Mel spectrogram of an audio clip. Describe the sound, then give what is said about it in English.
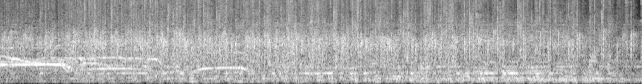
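A crowd at a comedy show in Los Angeles applauds comedian Shane Torres steadily and loudly for the full stretch, dense clapping with a few whoops and cheers rising over it, tapering slightly at the very end. “Guys, give it up for Shane.”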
